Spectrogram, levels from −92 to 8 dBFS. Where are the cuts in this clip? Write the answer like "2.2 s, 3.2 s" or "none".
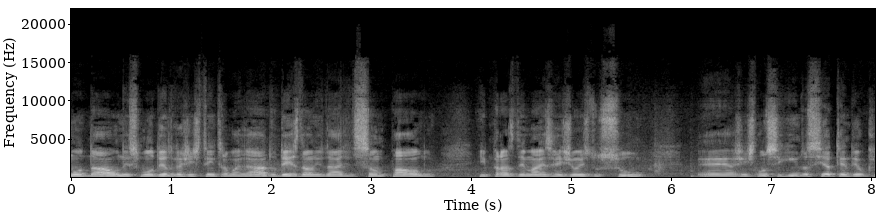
6.8 s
